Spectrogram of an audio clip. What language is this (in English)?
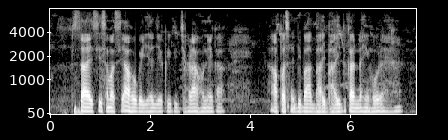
Hindi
